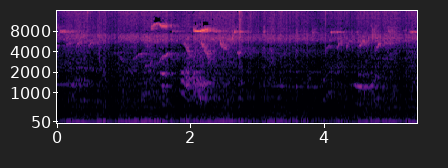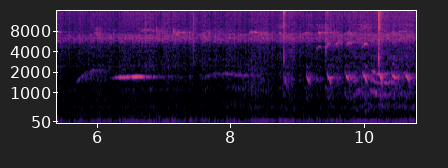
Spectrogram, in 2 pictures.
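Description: Songbirds calling over a steady low rumble. There are scattered chirps and short falling notes at first, a clear whistle a little past halfway, and a quick run of notes near the end.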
